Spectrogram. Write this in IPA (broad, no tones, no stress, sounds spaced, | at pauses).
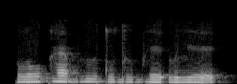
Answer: l o ɡʱ æ bʱ ɯ t u d ɯ bʱ e ʔ ɯ lʲ e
